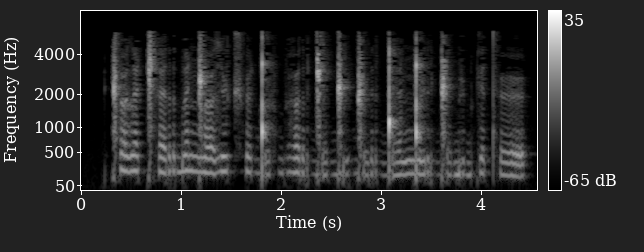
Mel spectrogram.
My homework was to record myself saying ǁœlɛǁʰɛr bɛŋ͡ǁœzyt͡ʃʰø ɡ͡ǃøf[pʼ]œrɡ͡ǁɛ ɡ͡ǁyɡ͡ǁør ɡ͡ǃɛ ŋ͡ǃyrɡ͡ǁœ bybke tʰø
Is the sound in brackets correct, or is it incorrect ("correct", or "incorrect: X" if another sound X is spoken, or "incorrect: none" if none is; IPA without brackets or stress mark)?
incorrect: bʱ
